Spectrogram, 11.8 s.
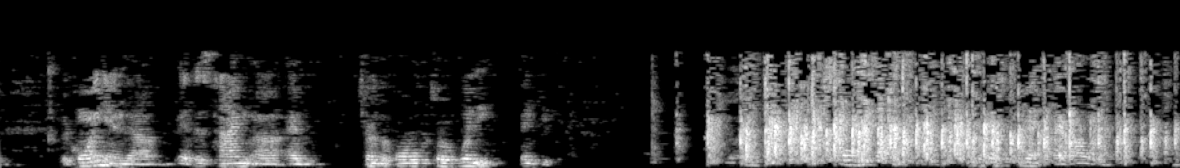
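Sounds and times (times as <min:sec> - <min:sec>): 
speech: 0:00.6 - 0:05.6, 0:08.4 - 0:09.1, 0:10.2 - 0:11.1
audience applause: 0:07.0 - 0:11.8.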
